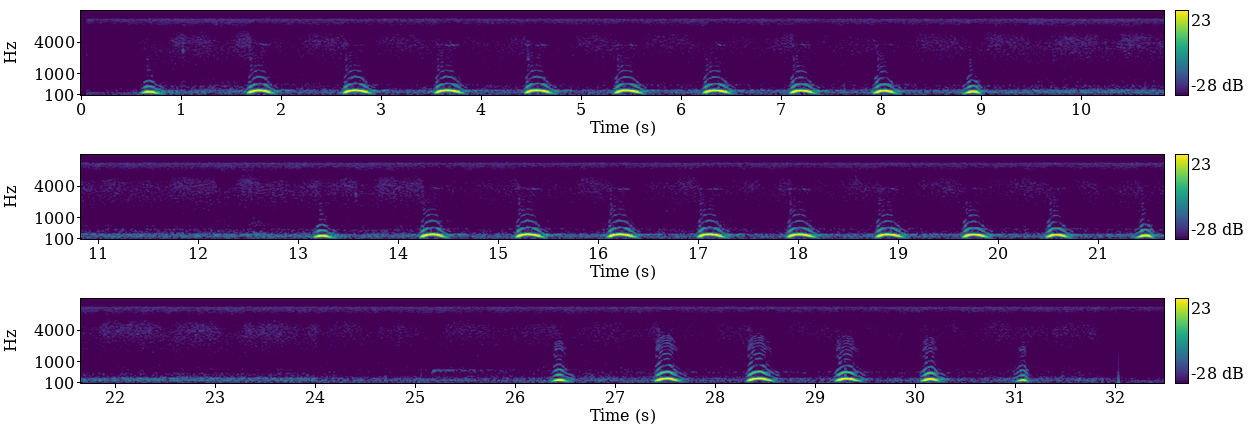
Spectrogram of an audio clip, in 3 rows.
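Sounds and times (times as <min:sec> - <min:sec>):
Great Gray Owl calling in summer: 0:00.6 - 0:01.0, 0:01.6 - 0:09.2, 0:13.1 - 0:13.6, 0:14.2 - 0:21.7, 0:26.3 - 0:26.7, 0:27.4 - 0:30.4, 0:31.0 - 0:31.2.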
